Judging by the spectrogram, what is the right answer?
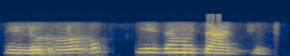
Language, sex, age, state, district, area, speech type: Maithili, female, 45-60, Bihar, Araria, rural, conversation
